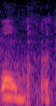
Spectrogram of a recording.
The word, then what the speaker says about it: Ogham: When it's spelled with O-G-H-A-M, the G and the H are silent, so it's like Om.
